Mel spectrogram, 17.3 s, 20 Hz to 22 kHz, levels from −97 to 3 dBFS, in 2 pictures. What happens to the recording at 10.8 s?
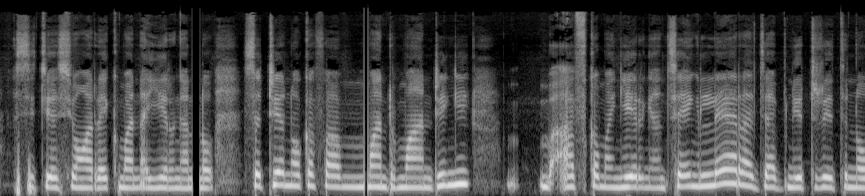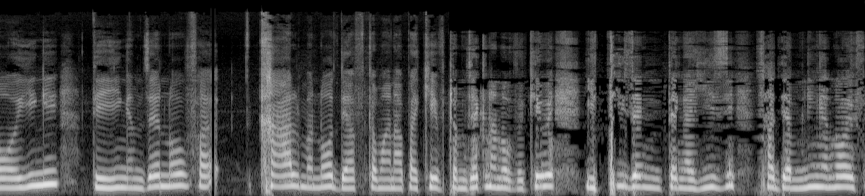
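From 10.76 to 10.80 s the speech drops out in a block of digital silence about 40 ms long. The audio drops abruptly to silence and back with no fade, and the gap is heard as a brief hole. This fits an output buffer that wasn't filled in time.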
